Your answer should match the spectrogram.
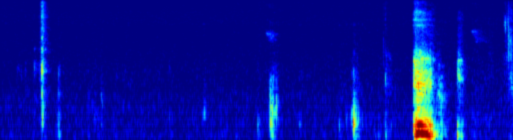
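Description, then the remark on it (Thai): Someone takes a quick sip of water: scattered soft clicks and taps, a short throaty swallow sound around the middle-end, then a few more faint clicks in otherwise quiet surroundings. “ดื่มน้ำนิดนึงนะครับ”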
